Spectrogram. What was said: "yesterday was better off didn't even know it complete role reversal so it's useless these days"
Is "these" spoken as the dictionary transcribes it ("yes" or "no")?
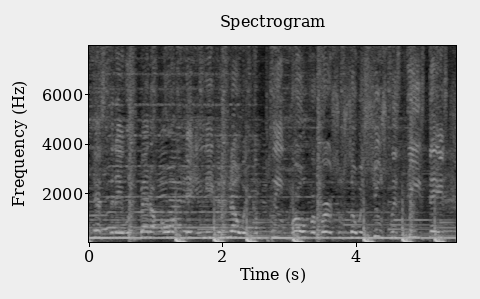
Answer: yes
